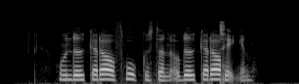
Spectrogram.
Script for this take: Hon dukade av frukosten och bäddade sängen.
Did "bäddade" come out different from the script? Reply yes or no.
yes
